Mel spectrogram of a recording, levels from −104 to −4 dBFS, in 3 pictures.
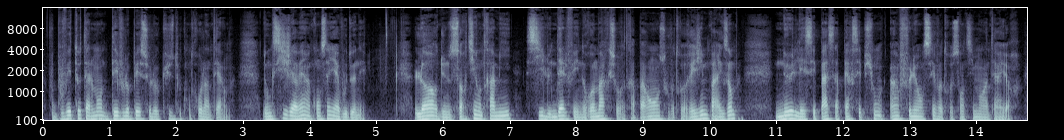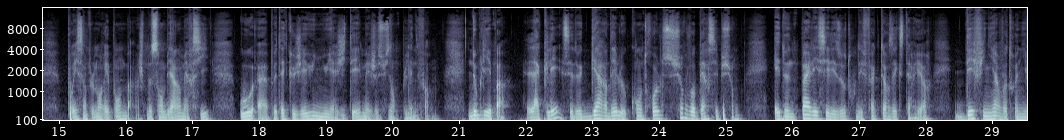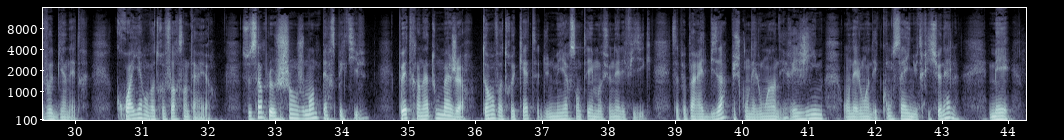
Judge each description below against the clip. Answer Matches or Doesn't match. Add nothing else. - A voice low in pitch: Matches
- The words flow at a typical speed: Matches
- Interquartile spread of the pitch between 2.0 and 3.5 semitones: Matches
